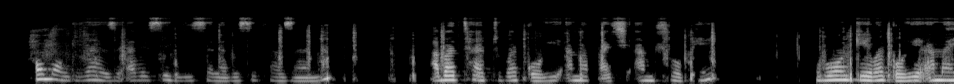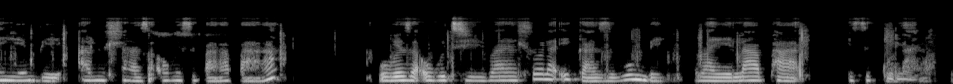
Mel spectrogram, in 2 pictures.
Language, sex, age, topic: North Ndebele, female, 25-35, health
